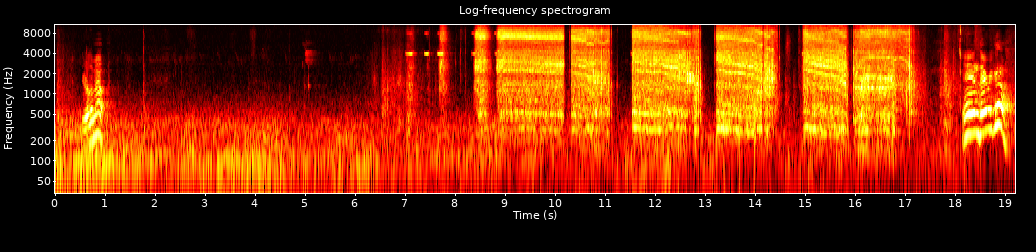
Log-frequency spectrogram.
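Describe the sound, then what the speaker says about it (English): A power drill whirs loudly in several long bursts, stopping and starting as holes are bored in metal parts of a Husqvarna weed eater, with a voice briefly heard at the start. "And drill them out."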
